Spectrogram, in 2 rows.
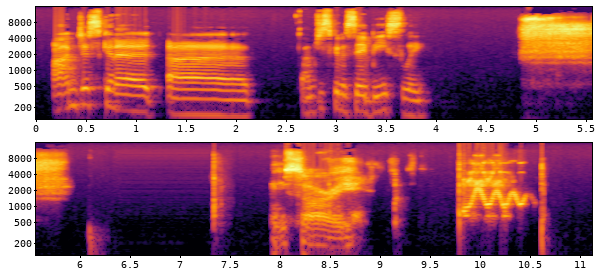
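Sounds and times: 
speech: 0.2 - 4.0, 8.0 - 9.2
springy cartoon boing sound effect: 9.8 - 10.6.

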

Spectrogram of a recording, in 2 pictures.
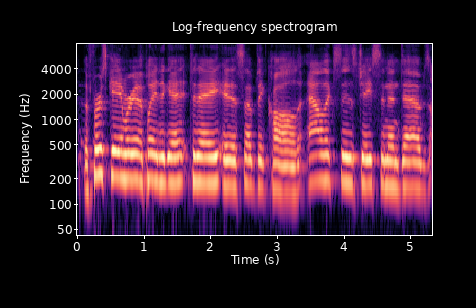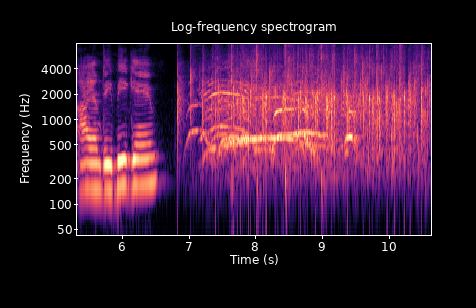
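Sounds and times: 
speech: 0.1 - 6.6
audience clapping: 6.8 - 10.6.

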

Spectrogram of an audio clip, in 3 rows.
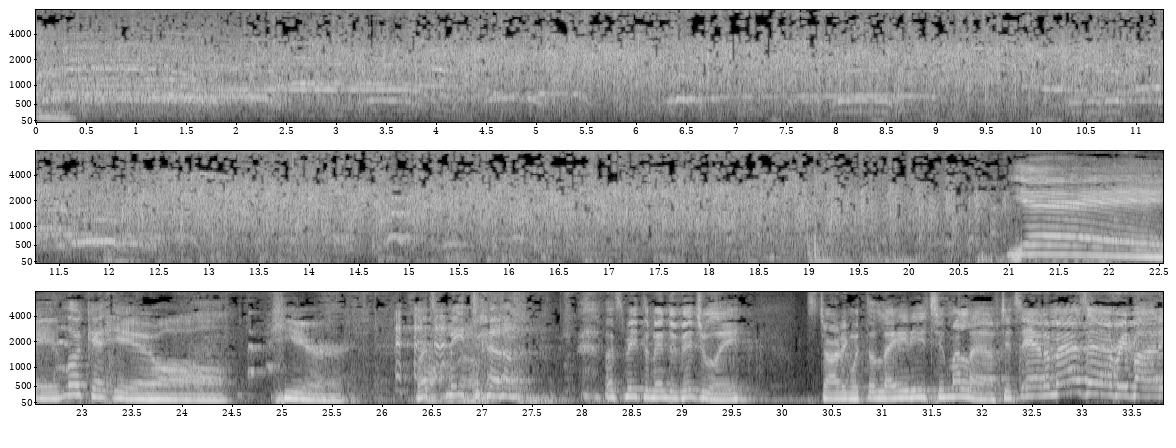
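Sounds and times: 
studio audience applause welcoming guests onto a show: 0.0 - 23.9
laughter: 20.2 - 28.1
speech: 23.0 - 25.7, 26.3 - 27.5, 28.2 - 29.7, 30.4 - 33.7.

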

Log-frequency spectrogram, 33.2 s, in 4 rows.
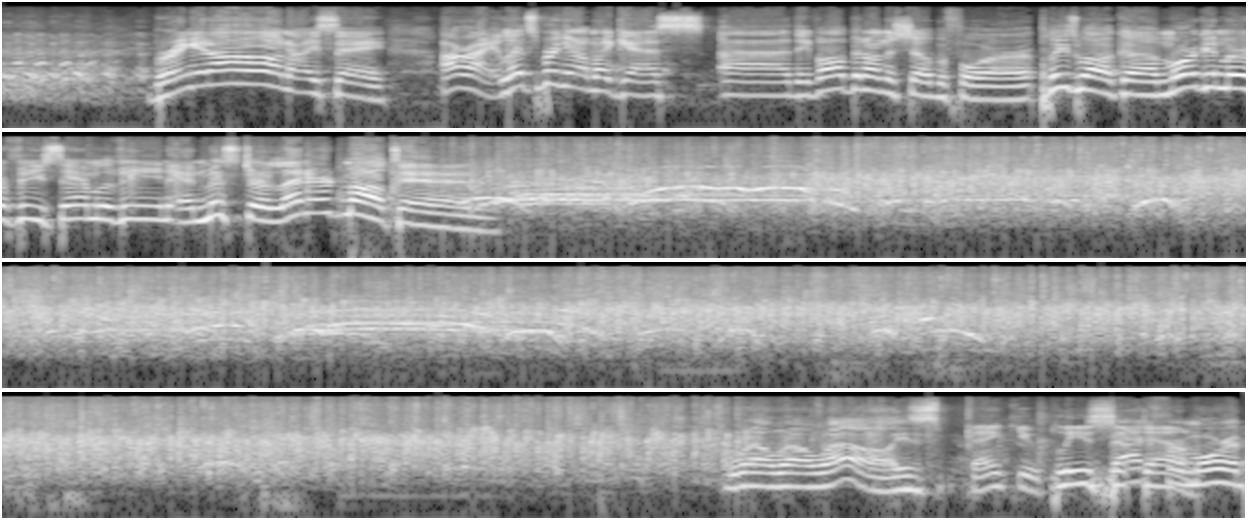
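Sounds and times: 
laughter: 0.0 - 1.1
speech: 1.0 - 12.0, 29.8 - 33.1
audience applause: 11.3 - 30.9
whoops and cheers: 11.4 - 16.3, 16.9 - 21.7, 22.3 - 23.2.

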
